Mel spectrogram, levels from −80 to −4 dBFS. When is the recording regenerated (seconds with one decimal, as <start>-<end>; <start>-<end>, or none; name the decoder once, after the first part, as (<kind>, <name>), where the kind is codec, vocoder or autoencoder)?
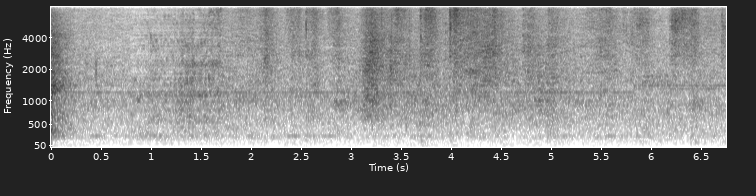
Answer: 0.8-1.7 (vocoder, HiFi-GAN)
